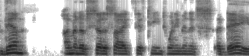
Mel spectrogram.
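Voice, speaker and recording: The man's voice has a somewhat breathy quality. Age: 60s. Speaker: coaching client. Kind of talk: casual chat. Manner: halting.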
